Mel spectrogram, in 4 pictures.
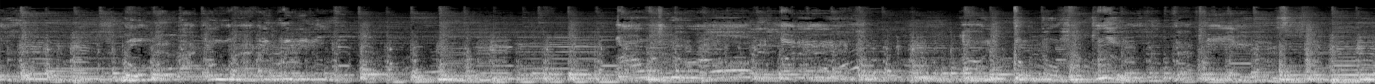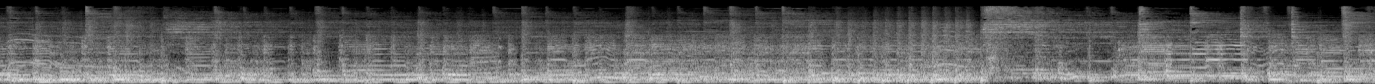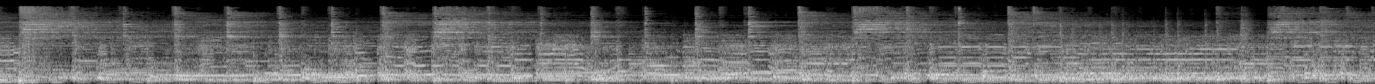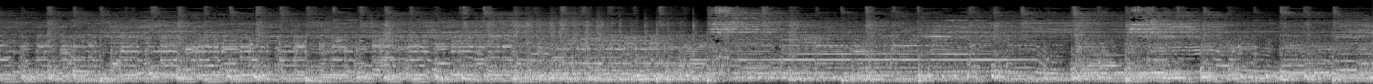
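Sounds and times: congas: 0.0s - 54.9s
rock band playing: 0.0s - 54.9s.

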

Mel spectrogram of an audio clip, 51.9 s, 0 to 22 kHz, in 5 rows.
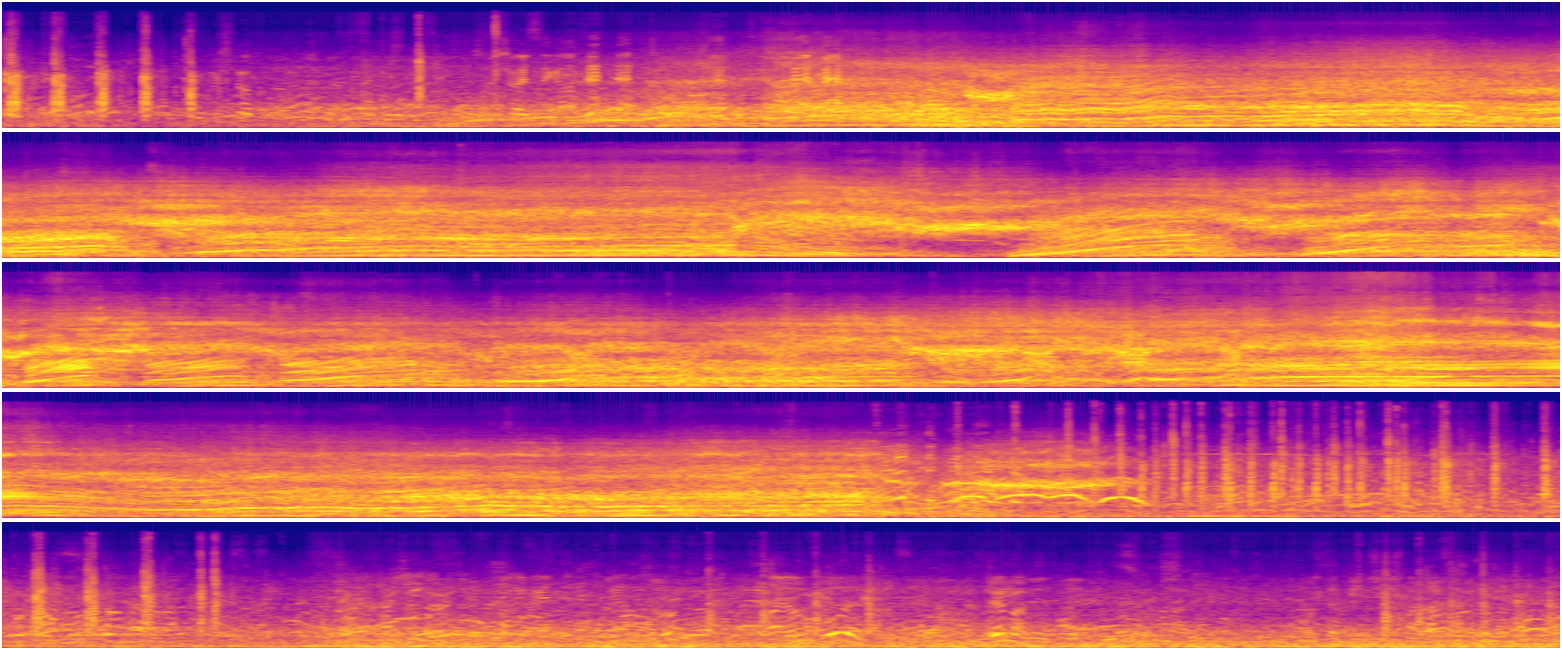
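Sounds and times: car engines revving hard: 3.0s - 38.2s.

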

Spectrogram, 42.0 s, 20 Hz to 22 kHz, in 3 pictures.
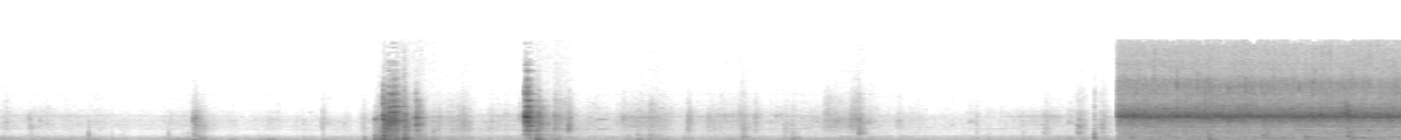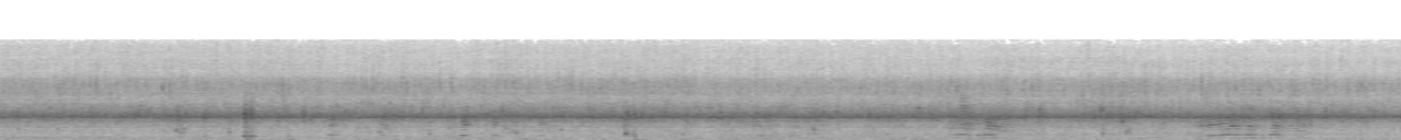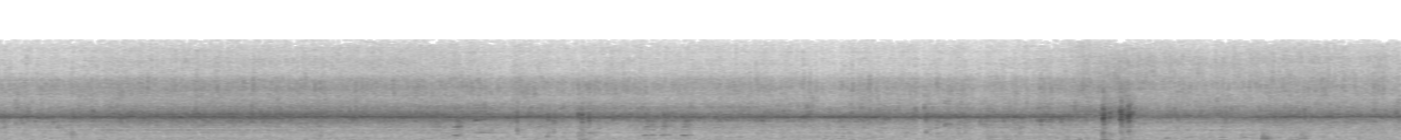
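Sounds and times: dishes clattering in a metal sink: 3.7s - 4.5s, 5.2s - 5.8s, 15.8s - 17.6s, 38.9s - 39.5s
tap water running into bowl: 11.2s - 42.0s.

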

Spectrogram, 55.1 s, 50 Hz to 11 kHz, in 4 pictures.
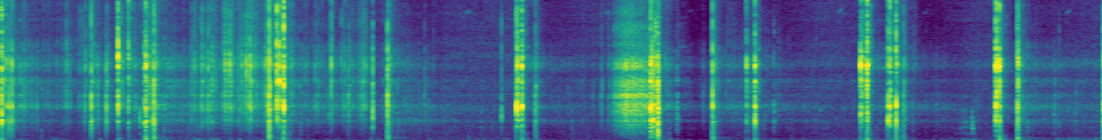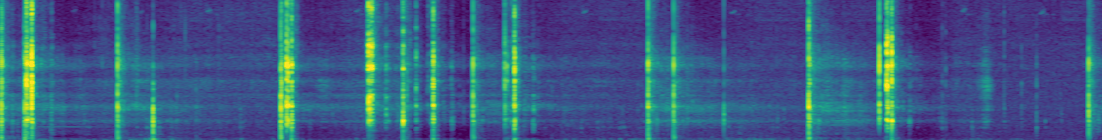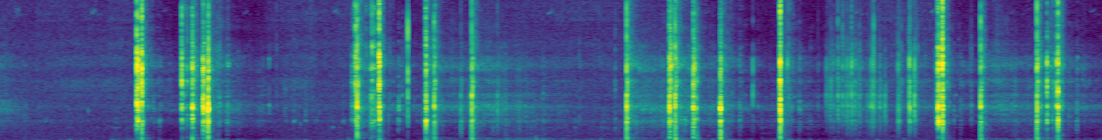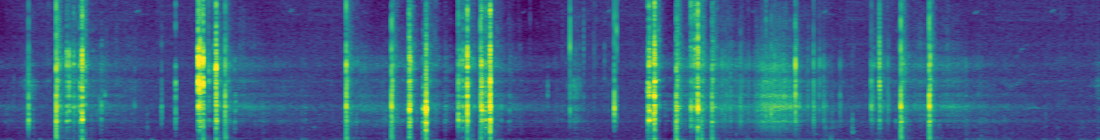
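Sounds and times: fireworks bangs: 0.0s - 5.6s, 6.4s - 9.9s, 32.0s - 34.5s, 35.3s - 42.9s, 49.4s - 54.1s
fireworks hissing and crackling: 0.0s - 55.0s.

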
